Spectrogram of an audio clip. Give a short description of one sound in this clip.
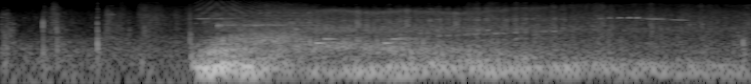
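A heavy boulder rumbles and hums as it is lifted.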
